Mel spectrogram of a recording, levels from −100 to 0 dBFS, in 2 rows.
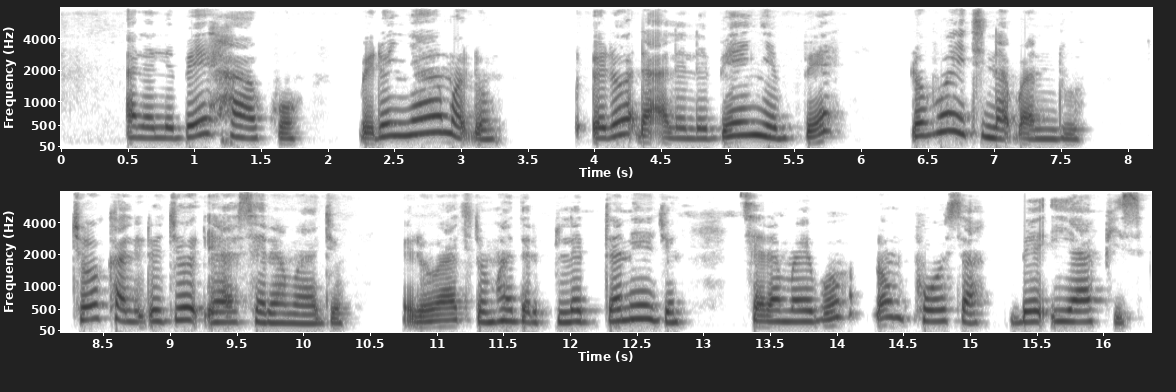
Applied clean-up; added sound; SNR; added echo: none; none; none; none.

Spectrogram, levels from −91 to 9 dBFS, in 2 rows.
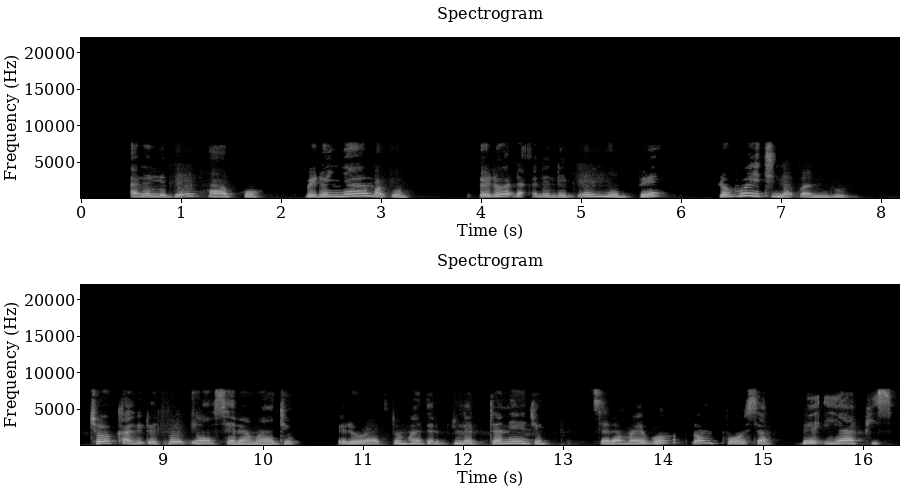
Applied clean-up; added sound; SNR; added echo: neural mask model DeepFilterNet 3.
